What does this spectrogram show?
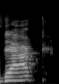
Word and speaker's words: duck: en medio de consonantes por eso vamos a pronunciarlo como da se escucha como una a pero termina siendo una u entonces diríamos this Duck is Yellow this du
